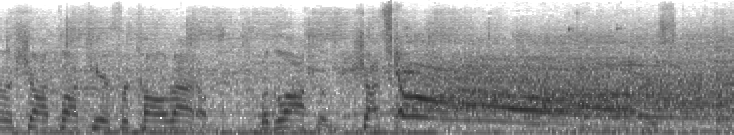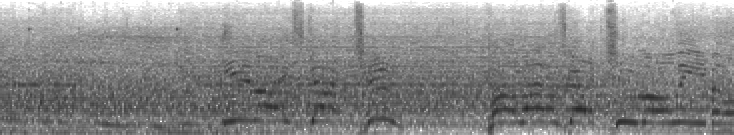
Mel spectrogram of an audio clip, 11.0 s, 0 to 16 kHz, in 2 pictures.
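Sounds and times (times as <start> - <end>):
crowd cheering loudly: 3.0 - 11.0.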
